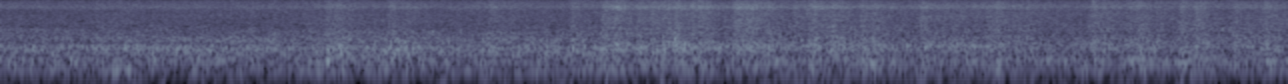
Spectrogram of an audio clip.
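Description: Fast-flowing hillside stream rushing over rocks and down a sloping rock slab, a steady full rush of water that swells slightly at times.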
